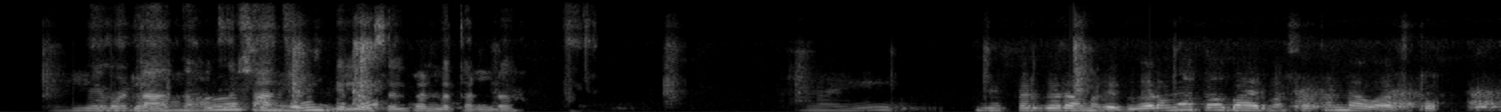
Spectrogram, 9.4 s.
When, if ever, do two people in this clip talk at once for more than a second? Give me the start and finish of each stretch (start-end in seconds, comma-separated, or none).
0.5-2.4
